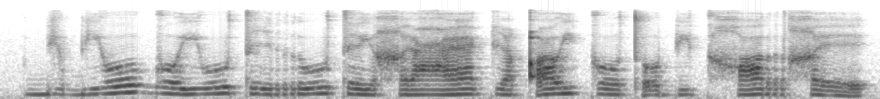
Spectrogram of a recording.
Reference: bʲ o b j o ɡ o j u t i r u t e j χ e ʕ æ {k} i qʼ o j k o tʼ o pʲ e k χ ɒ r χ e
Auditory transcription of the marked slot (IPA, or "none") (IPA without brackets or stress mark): k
